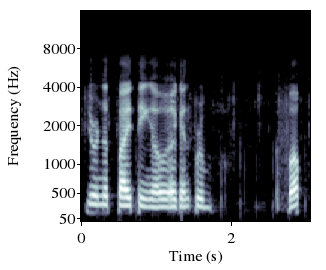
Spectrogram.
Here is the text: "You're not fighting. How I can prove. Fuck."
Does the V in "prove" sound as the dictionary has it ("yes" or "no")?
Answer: no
